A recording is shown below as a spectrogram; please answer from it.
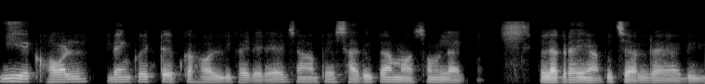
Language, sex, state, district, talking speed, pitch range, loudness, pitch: Hindi, male, Bihar, West Champaran, 220 wpm, 105-115 Hz, -22 LUFS, 110 Hz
